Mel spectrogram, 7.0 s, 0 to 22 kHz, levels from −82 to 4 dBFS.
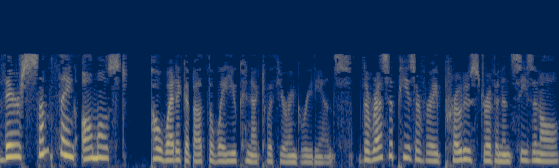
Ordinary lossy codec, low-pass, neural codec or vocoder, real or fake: MP3, 24 kbps; 7.2 kHz; vocoder, 22.05 kHz, 80 mel bands, WaveNeXt; fake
